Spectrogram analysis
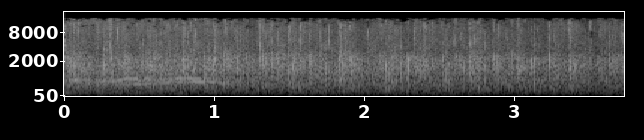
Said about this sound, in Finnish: Annetaan vielä kaikille suhen pastoreille isot aplodit.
